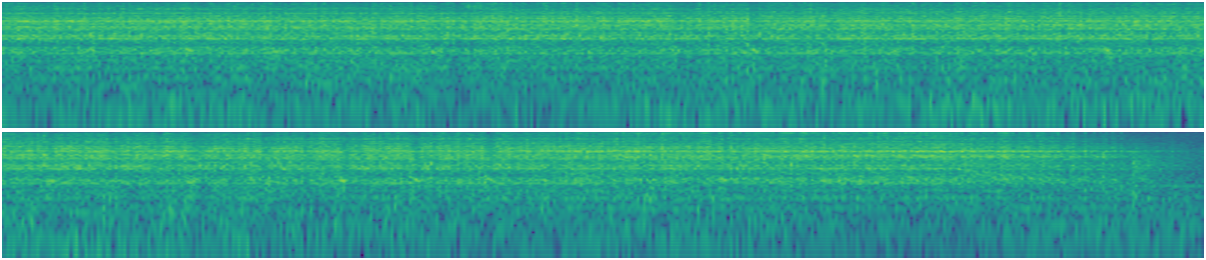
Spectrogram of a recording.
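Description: Electric burr coffee grinder's motor running steadily as it grinds coffee beans, then winding down just before the end.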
